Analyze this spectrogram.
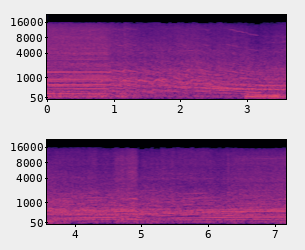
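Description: A racing car engine drops in pitch, downshifting hard under braking, then climbs again.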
